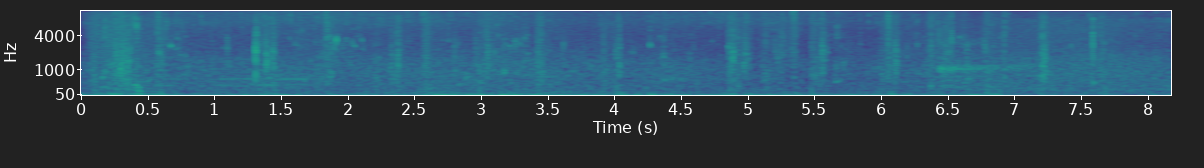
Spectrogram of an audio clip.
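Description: Footsteps crunch on sand.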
